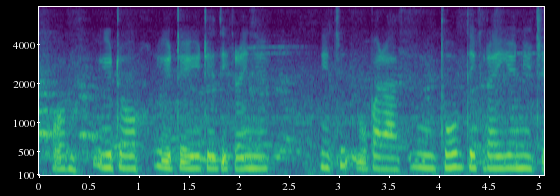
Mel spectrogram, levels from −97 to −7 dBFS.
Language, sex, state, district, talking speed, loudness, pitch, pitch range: Hindi, female, Bihar, Jahanabad, 165 wpm, -30 LUFS, 215 Hz, 205-225 Hz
